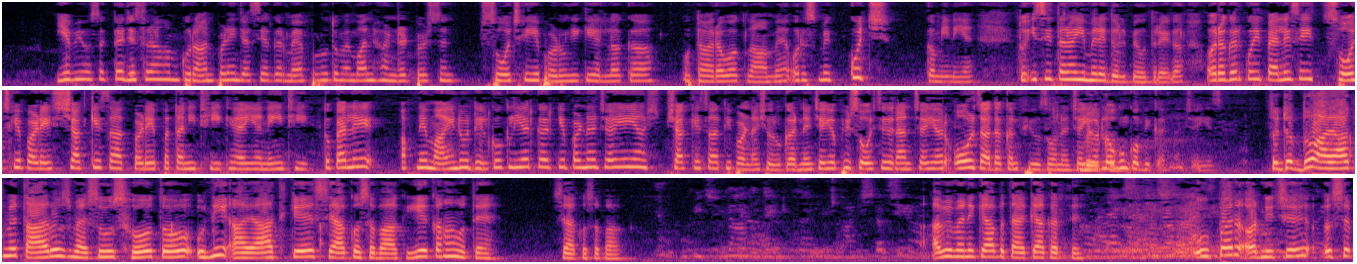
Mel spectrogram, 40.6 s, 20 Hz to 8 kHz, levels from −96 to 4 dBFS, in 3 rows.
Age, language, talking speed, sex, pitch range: 30-49, Urdu, 205 wpm, female, 190-235 Hz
